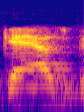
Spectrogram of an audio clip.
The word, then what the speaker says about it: GASB: It's GASB.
